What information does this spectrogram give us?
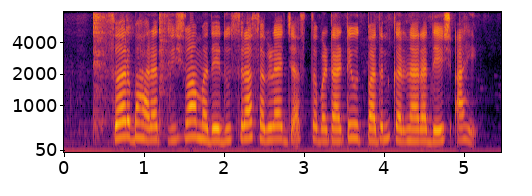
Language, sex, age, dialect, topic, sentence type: Marathi, male, 18-24, Northern Konkan, agriculture, statement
